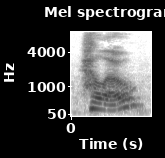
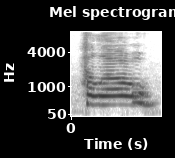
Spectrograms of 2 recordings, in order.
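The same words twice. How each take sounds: First: It is said low and relaxed. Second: It is said high and tense.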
